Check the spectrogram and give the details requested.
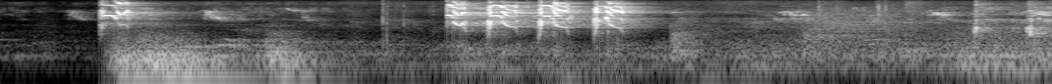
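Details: A rescued pet rose-ringed parakeet, kept uncaged indoors, gives harsh, shrill squawks in quick bursts of three or four over a low indoor rumble and handling noise.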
